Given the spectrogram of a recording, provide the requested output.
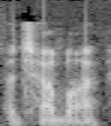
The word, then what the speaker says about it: Ottumwa: Oh, Ottumwa, Iowa. Ottumwa, Iowa. It's Ottumwa. Right. Okay. It's pronounced Ottumwa.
